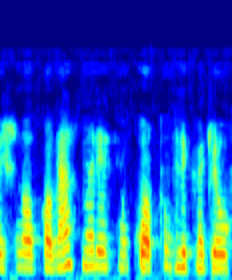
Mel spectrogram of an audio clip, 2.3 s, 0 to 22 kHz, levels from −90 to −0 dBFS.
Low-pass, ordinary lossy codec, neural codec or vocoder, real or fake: 10.8 kHz; AAC, 32 kbps; codec, 44.1 kHz, 2.6 kbps, SNAC; fake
